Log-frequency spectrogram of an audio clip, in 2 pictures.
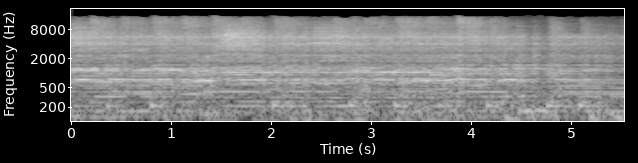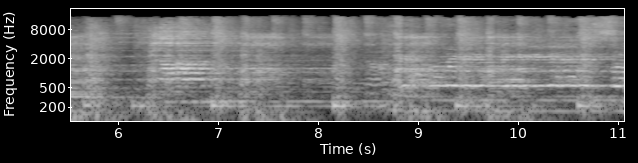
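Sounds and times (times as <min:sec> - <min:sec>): distorted electric guitar: 0:00.0 - 0:11.0
live rock band playing: 0:00.0 - 0:11.0.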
